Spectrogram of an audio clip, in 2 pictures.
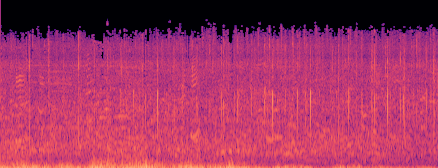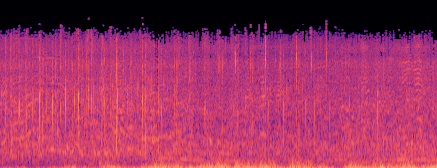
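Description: Gusty rumble on the microphone over choppy pool water, with a quick, dense patter of sharp ticks through the first half.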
